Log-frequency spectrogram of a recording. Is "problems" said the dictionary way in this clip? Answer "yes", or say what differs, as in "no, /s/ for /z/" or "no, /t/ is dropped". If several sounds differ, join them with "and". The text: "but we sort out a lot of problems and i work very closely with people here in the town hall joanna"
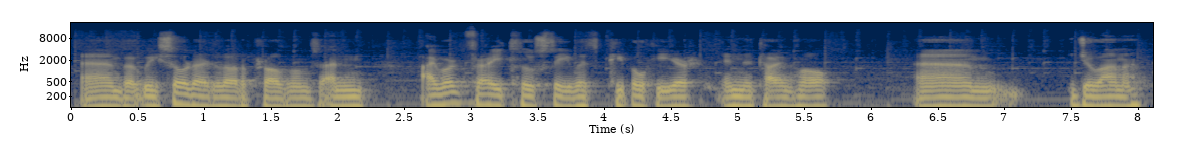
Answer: yes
